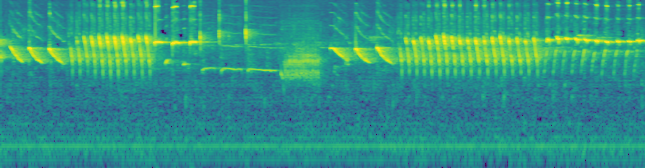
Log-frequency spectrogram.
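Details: Singing canary, song meant to stimulate breeding: fast rolling trills of repeated descending chirps, broken by a few slower whistled notes and a brief harsh buzzy burst midway, then the rapid chirping rolls resume; low constant hum in background.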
